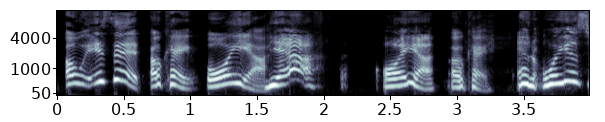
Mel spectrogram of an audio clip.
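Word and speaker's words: olla: o l l a it's called it's actually pronounced Oya so it's a Spanish name oh is it okay Oya yeah Oya okay and OAS are so cool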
